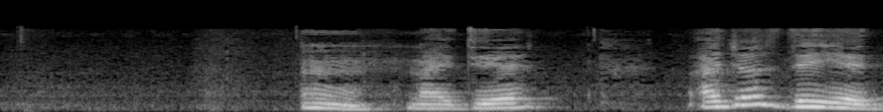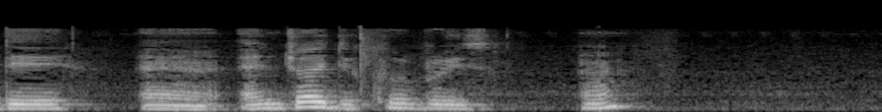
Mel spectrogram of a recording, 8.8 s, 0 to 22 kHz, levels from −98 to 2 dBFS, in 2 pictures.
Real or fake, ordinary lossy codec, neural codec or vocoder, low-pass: real; AAC, 24 kbps; none; 10.8 kHz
